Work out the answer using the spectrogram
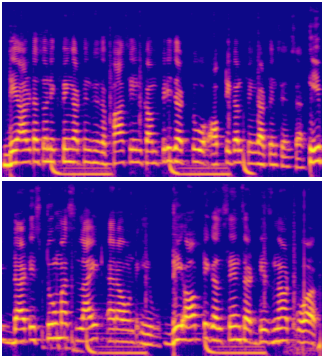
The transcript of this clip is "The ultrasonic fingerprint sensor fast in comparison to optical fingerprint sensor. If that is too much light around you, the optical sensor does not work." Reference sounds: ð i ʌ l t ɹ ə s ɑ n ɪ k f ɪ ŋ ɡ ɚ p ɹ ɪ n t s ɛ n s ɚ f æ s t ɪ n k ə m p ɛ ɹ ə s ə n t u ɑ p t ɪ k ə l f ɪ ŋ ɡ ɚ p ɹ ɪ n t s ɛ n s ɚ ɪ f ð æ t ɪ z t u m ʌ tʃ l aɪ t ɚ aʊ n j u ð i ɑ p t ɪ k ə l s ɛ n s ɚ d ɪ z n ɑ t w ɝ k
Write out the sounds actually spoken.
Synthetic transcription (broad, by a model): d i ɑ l t ə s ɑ n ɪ k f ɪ ŋ ɡ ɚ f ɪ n s ɛ n s ɚ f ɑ s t ɪ n k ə m p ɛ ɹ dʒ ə t u ɑ p t ɪ k ə l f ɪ ŋ ɡ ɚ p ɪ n s ɛ n s ɚ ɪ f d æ t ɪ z t u m ʌ tʃ l aɪ t ɚ aʊ n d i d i ɑ p t ɪ k ə l s ɛ n s ɚ d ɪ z n ɑ t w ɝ k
